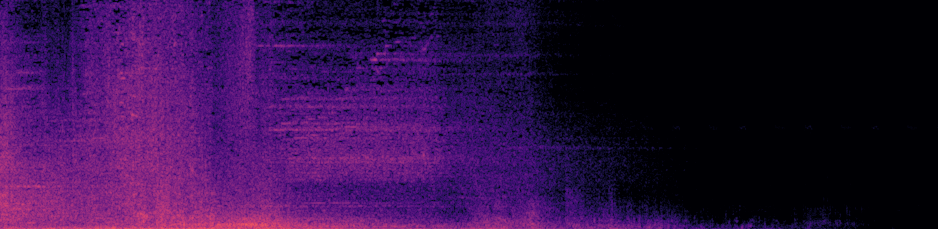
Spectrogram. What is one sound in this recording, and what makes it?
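A triumphant game fanfare blares loudly and then slowly fades away.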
